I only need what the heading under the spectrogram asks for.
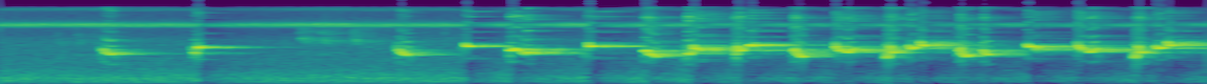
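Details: Sooty-headed bulbul in long, rapid 'ropel' song, used as a lure to stir other bulbuls into fast singing; starts with sparse notes, then bursts into a dense run of short bubbling, falling whistled phrases under a steady thin high whine.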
